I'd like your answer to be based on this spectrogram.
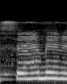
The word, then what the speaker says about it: salmon: And I wanna make note of the fact that you did not pronounce the L in salmon, which is a point of contention for a lot of people in the world today.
